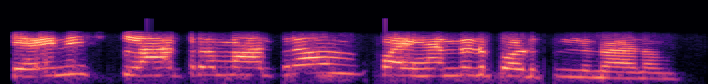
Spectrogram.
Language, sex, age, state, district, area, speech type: Telugu, female, 18-30, Andhra Pradesh, Vizianagaram, rural, conversation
